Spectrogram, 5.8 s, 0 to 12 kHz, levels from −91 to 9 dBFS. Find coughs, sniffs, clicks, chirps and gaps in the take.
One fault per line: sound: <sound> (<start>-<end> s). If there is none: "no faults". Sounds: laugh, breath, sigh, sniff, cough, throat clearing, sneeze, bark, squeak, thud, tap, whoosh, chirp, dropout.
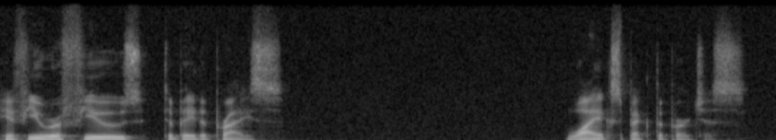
no faults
